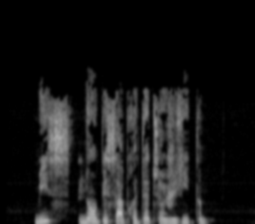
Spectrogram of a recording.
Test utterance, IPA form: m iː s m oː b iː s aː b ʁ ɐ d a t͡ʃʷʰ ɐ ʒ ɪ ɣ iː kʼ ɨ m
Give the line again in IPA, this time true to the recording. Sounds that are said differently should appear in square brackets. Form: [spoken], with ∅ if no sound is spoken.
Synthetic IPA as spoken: m iː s [n] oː b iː s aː b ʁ ɐ d [ɐ] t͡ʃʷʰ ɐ ʒ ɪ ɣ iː [tʼ] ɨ m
